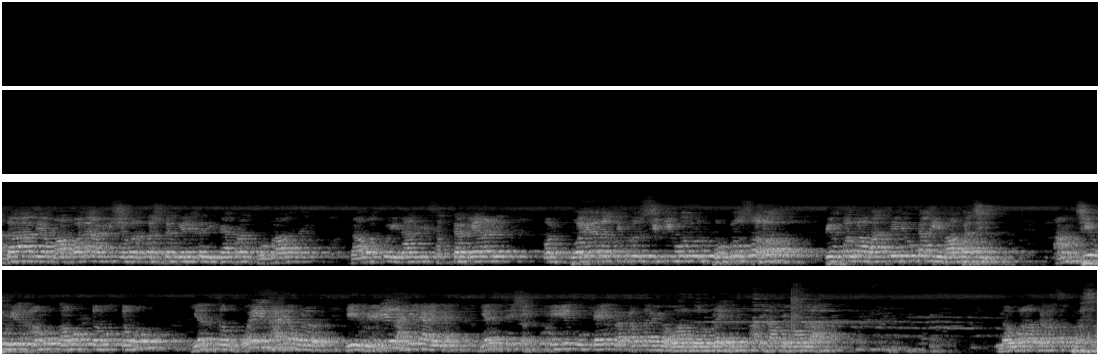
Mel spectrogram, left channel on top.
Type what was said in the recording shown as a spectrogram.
त्या बापाने आयुष्यभर कष्ट केले तरी पेपरात फोटो आला नाही, गावात कोणी नागरिक सत्कार केला नाही, पण पोऱ्यानं तिकडून सिटीमधून फोटोसह पेपरला बातमी देऊन टाकली बापाची, आमचे वडील अमुक अमुक तमुक तमुक यांचं वय झाल्यामुळं हे वेळे झालेले आहेत, यांच्याशी कोणीही कुठल्याही प्रकारचा व्यवहार करू नये. आता बघा नवरात्राचा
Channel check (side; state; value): left; silent; digital silence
